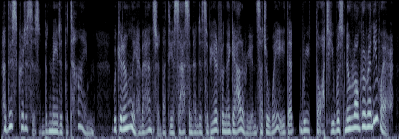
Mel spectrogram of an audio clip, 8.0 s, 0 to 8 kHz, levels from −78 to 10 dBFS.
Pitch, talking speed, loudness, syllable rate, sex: 185 Hz, 250 wpm, -19 LUFS, 6.8 syllables/s, female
